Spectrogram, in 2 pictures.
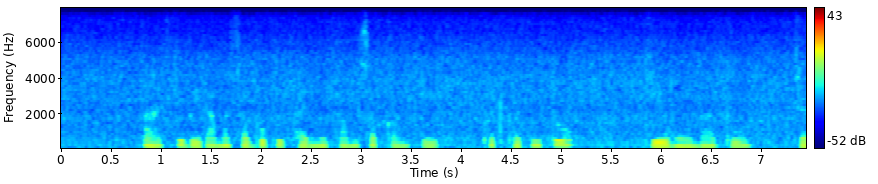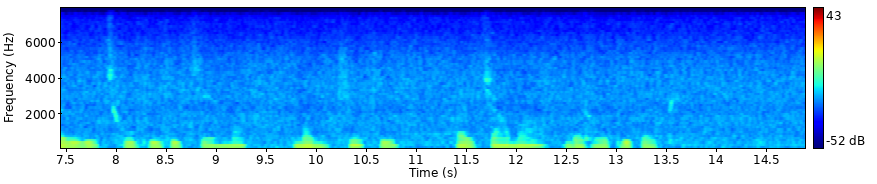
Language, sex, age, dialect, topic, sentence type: Chhattisgarhi, female, 18-24, Central, banking, statement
